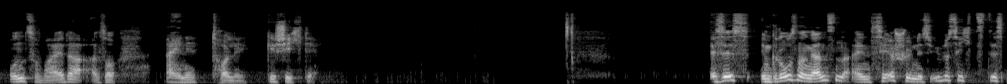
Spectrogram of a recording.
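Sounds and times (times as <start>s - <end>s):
soft rustle: 3.1s - 5.0s.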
